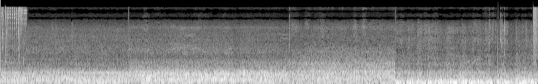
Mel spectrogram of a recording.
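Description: Jet airliner cabin noise heard from a window seat: a loud, steady low rumble of engines and rushing air that grows louder and deeper about six seconds in.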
